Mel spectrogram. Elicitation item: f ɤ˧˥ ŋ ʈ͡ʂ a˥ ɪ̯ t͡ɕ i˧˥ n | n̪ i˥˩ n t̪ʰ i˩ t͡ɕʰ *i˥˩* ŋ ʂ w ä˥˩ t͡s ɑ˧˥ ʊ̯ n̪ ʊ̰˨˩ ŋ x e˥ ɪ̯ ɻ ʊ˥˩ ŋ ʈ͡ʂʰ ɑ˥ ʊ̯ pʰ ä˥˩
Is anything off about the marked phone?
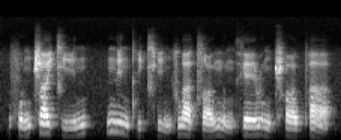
yes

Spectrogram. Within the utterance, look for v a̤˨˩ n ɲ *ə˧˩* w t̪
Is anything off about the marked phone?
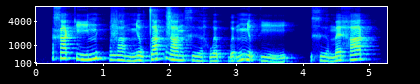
no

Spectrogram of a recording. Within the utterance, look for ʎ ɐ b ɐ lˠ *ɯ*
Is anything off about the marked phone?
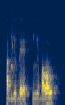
yes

